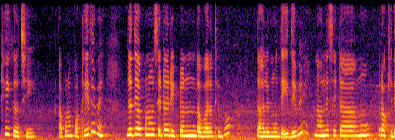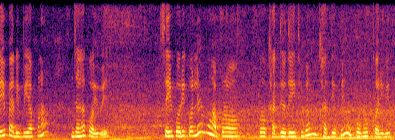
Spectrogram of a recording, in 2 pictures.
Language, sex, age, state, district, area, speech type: Odia, female, 30-45, Odisha, Puri, urban, spontaneous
